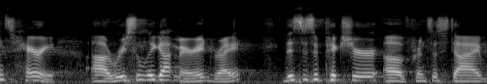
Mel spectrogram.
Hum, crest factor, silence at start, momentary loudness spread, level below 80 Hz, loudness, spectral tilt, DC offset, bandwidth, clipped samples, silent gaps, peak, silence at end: none; 22 dB; 0 s; 9 LU; -56 dBFS; -23 LUFS; -3.5 dB/octave; under 0.1%; 15.5 kHz; under 0.1%; none; -2 dBFS; 0 s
